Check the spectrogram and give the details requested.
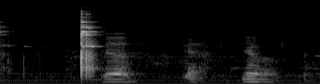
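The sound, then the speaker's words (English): A single bright clink of glasses knocking together in a toast in a pub, followed by a few short bursts of people talking. “Cheers, mate. Yeah, cheers, mate.”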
